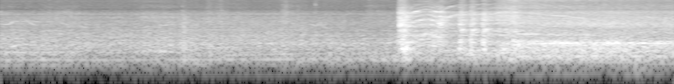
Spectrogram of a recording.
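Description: Faint steady background noise, then a motor starts suddenly about two-thirds of the way in and keeps running with a steady hum.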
